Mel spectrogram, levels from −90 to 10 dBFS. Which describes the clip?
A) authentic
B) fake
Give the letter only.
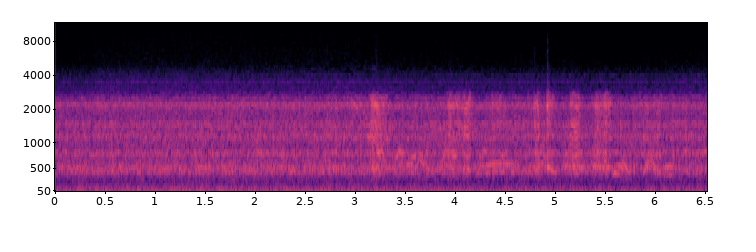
A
